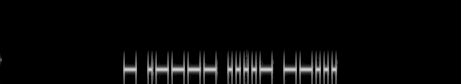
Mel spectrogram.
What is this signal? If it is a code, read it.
Morse code, heard as a keyed tone, about 30 wpm, 700 Hz. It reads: T147
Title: Numbers - Contest Style - 4-Digit 30wpm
